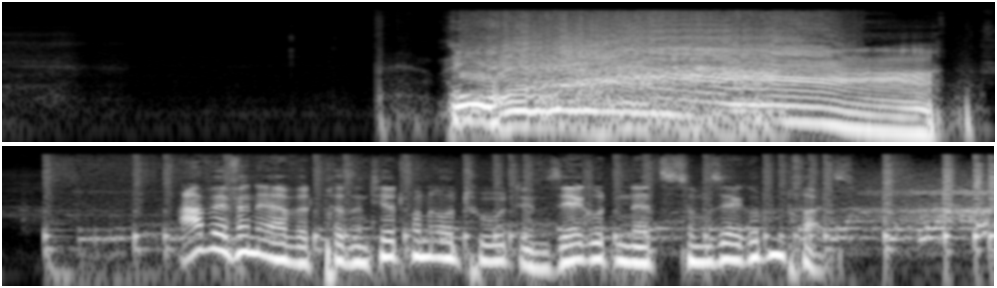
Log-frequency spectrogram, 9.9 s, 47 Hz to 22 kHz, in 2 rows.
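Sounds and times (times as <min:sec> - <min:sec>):
person imitating a white tiger's roar: 0:02.2 - 0:04.9
speech: 0:05.9 - 0:09.4.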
